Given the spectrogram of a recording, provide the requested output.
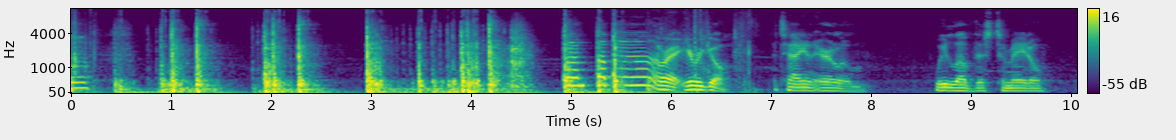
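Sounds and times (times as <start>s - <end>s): dull thunks and knocks: 0.4s - 4.4s.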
